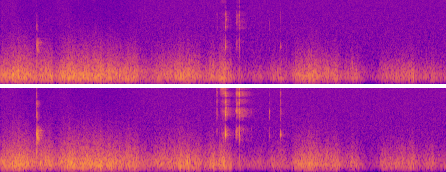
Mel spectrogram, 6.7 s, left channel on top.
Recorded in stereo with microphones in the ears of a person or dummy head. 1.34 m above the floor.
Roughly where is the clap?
Right.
